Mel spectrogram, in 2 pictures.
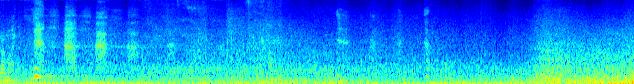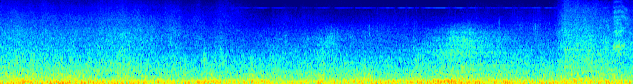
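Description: A strong wind roars and howls.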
